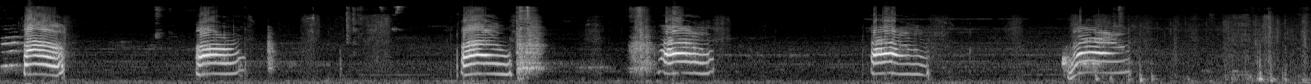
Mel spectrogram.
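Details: Kittens at play, practising hunting skills, give six loud, clear meows spaced about two seconds apart, each a short arched wail, with quiet gaps between.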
